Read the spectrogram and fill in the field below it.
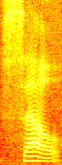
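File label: "sell", English; My Talking Dictionary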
